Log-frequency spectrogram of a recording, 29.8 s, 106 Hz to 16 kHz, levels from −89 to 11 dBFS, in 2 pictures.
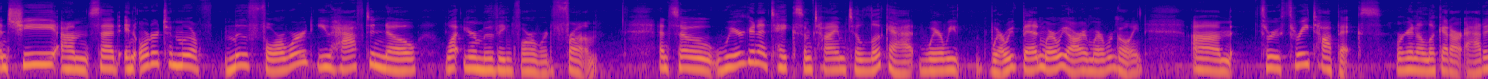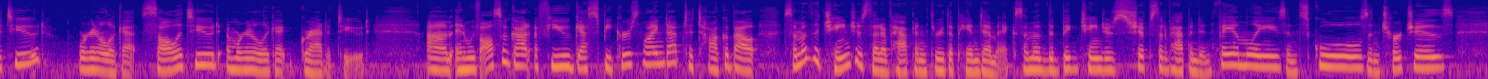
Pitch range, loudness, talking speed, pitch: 190-235 Hz, -27 LUFS, 210 wpm, 210 Hz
